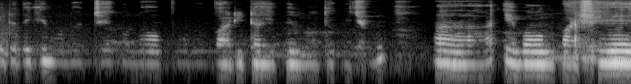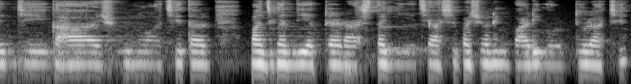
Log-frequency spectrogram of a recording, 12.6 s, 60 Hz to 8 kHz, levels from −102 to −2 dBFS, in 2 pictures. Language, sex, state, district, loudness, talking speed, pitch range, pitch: Bengali, female, West Bengal, North 24 Parganas, -24 LUFS, 140 wpm, 195-205 Hz, 200 Hz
